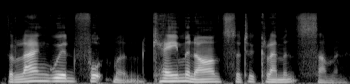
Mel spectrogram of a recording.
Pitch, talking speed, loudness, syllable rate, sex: 120 Hz, 155 wpm, -18 LUFS, 4.3 syllables/s, male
